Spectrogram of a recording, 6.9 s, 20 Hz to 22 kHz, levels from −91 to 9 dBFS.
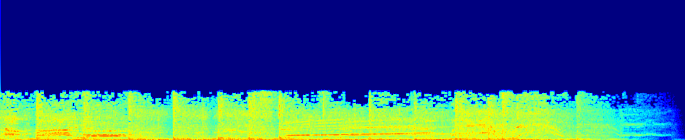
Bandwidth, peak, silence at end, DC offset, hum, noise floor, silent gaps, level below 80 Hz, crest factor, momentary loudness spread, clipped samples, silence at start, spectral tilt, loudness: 8.2 kHz; 0 dBFS; 0.45 s; 0.2%; none; -46 dBFS; none; -26 dBFS; 16 dB; 8 LU; under 0.1%; 0 s; -4 dB/octave; -15 LUFS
